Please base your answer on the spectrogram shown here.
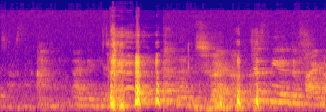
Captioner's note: laughter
